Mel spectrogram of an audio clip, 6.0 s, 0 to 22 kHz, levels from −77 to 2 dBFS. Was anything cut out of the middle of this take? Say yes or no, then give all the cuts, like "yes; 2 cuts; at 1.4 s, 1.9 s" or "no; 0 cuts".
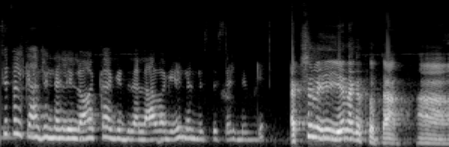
no; 0 cuts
